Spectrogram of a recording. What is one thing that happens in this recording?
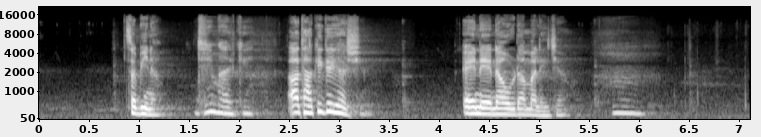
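A woman speaks calmly in reply, close by.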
